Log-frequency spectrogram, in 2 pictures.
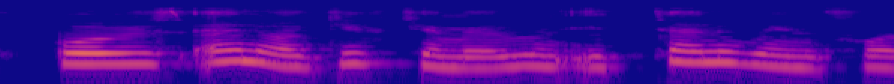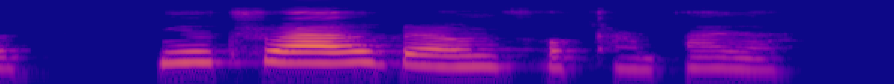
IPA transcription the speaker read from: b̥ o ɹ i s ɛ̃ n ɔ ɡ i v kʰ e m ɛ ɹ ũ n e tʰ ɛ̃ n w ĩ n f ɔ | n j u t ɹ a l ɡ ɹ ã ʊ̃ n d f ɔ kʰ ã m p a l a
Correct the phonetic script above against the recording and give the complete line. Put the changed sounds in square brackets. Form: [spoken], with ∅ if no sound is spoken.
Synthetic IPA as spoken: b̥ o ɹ i s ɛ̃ n ɔ ɡ i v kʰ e m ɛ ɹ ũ n e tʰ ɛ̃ n w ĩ n f ɔ | n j u t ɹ a l ɡ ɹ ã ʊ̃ n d f ɔ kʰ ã m p a l a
